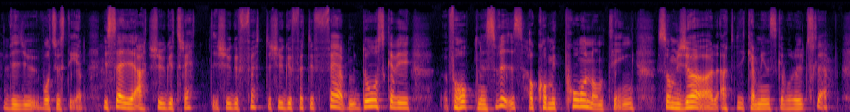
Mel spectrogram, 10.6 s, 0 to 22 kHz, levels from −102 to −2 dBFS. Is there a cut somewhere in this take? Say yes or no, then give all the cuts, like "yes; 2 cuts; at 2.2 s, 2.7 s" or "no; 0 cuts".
yes; 1 cut; at 1.8 s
